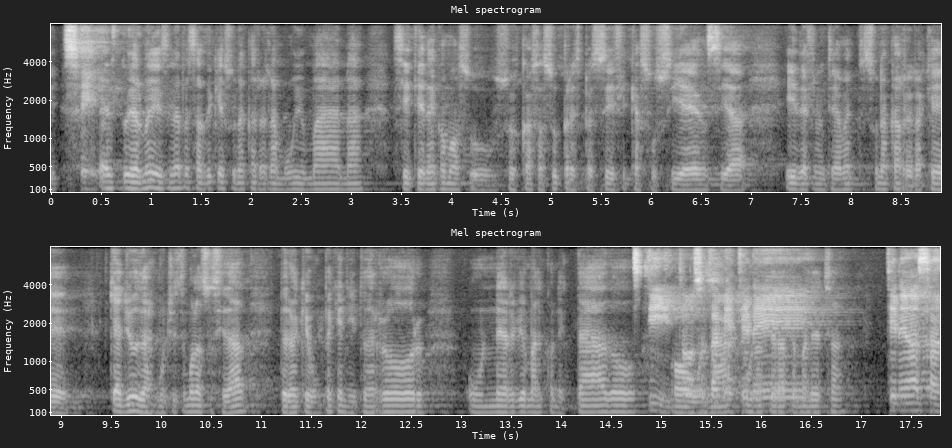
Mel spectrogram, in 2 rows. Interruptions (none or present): present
